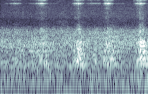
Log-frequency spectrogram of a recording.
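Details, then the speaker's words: Mower deck spindle turned by hand: rough gritty grinding with harsher scrapes about twice a second from worn spindle bearings, loose in the housing, shaft seized to bearing; all bearings replaced. "Hear how loud that is? So that's kind of why I did it. This one was bad, so I figured if this one's bad, let's just replace all of them."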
